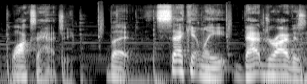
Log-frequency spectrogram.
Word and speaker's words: Waxahachie: And I was like, well, first of all, said it wrong, Waxahachie.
